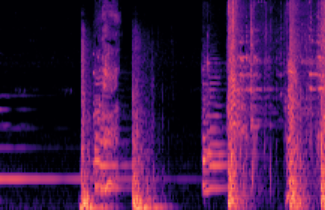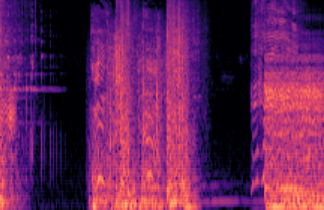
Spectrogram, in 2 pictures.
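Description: Cartoon sound effects: a series of thuds and crashing clatters, several hits roughly a second apart, with a brief silence about five seconds in, over background music.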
